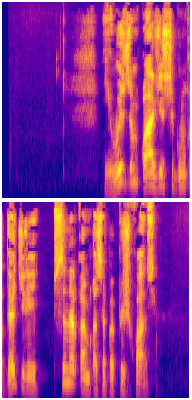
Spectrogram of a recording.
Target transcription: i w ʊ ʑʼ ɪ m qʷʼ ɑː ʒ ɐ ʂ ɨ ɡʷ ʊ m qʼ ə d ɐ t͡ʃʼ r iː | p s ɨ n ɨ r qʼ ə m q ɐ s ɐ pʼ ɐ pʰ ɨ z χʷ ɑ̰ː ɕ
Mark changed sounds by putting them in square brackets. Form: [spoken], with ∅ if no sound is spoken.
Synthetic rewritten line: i w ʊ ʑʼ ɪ m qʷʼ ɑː ʒ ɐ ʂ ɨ ɡʷ ʊ m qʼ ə d ɐ t͡ʃʼ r iː | p s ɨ n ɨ r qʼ [ɐ] m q ɐ s ɐ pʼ ɐ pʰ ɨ [ʒ] χʷ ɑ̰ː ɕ

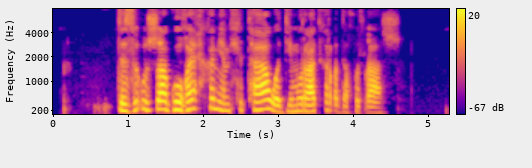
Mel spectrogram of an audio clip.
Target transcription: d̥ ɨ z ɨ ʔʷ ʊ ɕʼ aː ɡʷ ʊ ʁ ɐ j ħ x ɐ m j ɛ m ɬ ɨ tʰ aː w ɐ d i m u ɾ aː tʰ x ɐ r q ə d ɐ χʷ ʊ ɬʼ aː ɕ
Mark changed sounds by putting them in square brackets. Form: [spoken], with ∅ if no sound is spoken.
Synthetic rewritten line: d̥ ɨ z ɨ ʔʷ ʊ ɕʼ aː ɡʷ ʊ ʁ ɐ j ħ x ɐ m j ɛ m ɬ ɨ tʰ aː w ɐ d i m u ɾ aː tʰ x ɐ r q ə d ɐ χʷ ʊ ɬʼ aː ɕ

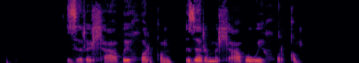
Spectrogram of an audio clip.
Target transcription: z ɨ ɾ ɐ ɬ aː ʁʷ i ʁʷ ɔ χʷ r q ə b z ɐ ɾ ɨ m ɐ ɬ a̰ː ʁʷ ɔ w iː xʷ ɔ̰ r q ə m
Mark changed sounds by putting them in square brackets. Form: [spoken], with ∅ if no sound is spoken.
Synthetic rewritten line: z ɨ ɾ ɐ ɬ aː ʁʷ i [χʷ] ɔ [∅] r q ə [m] z ɐ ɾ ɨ m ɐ ɬ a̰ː ʁʷ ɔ w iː [χʷ] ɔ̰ r q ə m

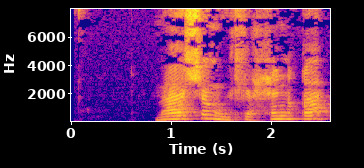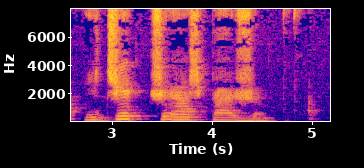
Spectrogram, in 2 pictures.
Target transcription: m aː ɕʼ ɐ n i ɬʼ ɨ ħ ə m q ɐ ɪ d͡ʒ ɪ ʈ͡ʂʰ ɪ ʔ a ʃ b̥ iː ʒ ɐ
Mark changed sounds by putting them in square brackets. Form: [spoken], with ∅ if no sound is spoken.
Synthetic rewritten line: m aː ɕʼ ɐ [m] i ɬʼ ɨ ħ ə [n] q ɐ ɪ d͡ʒ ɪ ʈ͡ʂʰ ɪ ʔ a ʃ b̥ [aː] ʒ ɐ

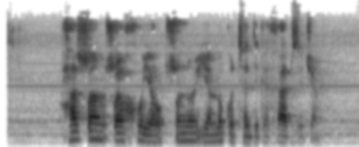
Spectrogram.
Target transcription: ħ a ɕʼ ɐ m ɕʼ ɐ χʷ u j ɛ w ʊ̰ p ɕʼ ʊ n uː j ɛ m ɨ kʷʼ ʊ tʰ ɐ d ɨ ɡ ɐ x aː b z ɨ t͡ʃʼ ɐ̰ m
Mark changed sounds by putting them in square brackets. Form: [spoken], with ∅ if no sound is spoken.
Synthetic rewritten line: ħ a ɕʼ ɐ m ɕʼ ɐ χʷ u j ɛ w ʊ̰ p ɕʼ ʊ n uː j ɛ m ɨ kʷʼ ʊ tʰ ɐ d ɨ ɡ ɐ x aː b z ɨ t͡ʃʼ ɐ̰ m

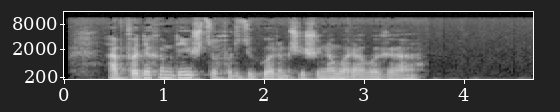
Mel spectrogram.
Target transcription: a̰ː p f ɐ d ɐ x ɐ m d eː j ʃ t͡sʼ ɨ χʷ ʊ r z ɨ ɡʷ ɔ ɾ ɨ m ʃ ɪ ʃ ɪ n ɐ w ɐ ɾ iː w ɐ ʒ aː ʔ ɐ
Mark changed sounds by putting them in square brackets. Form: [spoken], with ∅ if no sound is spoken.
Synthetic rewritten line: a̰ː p f ɐ d ɐ x ɐ m d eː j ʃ t͡sʼ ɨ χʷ ʊ r z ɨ ɡʷ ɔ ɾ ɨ m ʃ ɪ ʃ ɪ n ɐ w ɐ ɾ [aː] w ɐ ʒ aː ʔ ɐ

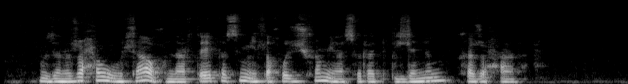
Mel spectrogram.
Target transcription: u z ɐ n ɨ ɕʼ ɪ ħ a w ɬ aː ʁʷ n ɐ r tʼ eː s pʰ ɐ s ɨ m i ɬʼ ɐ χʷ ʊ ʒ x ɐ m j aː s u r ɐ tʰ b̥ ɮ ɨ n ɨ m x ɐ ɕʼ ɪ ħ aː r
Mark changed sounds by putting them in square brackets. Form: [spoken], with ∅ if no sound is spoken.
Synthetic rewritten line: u z ɐ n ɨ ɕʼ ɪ ħ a w ɬ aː ʁʷ n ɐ r tʼ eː [∅] pʰ ɐ s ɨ m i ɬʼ ɐ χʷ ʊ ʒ x ɐ m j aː s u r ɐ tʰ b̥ ɮ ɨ n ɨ m x ɐ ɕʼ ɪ ħ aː r

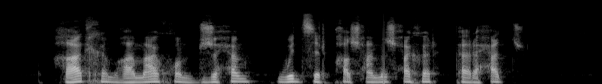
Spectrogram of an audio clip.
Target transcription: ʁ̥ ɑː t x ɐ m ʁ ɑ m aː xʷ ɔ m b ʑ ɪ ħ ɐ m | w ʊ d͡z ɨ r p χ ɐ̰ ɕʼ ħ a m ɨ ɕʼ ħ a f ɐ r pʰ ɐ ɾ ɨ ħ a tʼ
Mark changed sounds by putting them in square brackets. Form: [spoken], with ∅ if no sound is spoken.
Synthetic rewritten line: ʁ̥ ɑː t x ɐ m ʁ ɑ m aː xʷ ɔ m b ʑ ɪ ħ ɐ m | w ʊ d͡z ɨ r p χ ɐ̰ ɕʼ ħ a m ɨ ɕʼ ħ a [x] ɐ r pʰ ɐ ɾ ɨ ħ a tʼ

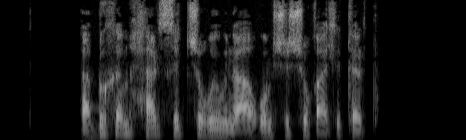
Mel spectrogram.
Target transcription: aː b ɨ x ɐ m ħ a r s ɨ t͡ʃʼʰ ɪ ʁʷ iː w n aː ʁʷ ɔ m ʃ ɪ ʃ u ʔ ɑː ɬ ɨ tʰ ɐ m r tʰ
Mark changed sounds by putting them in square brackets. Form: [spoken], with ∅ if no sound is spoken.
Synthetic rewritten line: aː b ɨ x ɐ m ħ a r s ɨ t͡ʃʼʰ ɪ ʁʷ iː w n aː ʁʷ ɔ m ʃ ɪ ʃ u [q] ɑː ɬ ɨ tʰ ɐ [∅] r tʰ

